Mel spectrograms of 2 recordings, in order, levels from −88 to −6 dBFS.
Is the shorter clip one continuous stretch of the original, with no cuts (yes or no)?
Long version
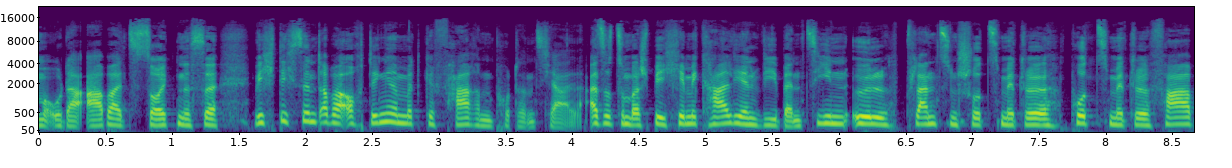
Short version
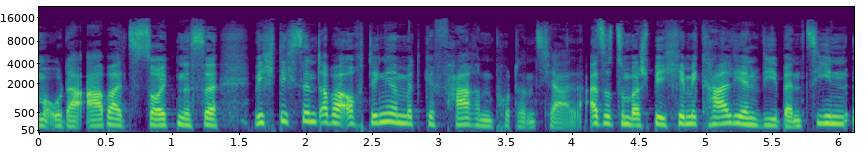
yes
